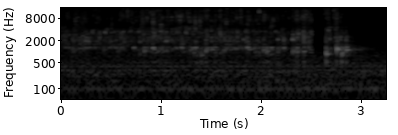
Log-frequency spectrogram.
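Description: Warm water poured into a bowl of sourdough starter for croissant bread, a soft continuous trickle close by that thins out and stops near the end with a few light drips.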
